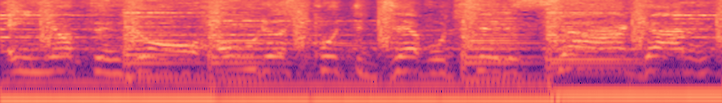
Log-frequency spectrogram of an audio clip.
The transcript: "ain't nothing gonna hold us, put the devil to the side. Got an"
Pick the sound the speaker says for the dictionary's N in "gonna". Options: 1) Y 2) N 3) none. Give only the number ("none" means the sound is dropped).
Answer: 3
